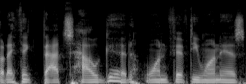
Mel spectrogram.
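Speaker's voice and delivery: voice cracking and breaking mid-line. Giving viewers a price prediction, voice cracking. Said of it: "A nice voice crack there".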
